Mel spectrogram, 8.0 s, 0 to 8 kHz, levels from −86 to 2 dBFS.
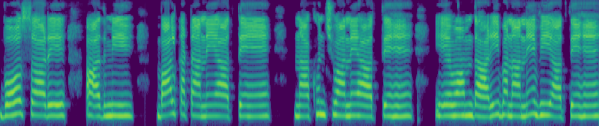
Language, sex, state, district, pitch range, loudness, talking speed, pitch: Hindi, female, Bihar, Saran, 250-270 Hz, -13 LUFS, 125 wpm, 260 Hz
